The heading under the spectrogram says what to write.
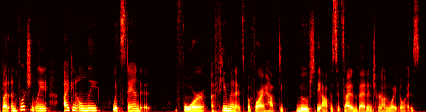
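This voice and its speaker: A woman speaks quietly at a moderate pace, her medium-pitched voice dark and mellow with lively intonation. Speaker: vlogger. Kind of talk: casual vlog monologue. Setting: at home. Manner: quieter.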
